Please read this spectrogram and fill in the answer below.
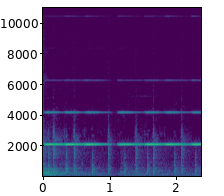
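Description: Samsung top-load washing machine's control panel beeping, a high electronic tone pulsing about three times a second, as the cycle selector is pressed to step through wash programs.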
